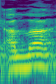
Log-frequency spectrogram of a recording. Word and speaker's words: Allah: He said that we say Allah, we say God, and Muslims, they call Allah.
